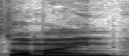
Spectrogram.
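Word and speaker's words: Stormind: it's spelled like Storm, STORM, and IND, so I guess Stormmind Cool.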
